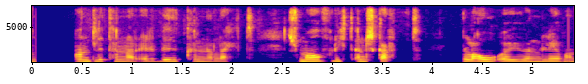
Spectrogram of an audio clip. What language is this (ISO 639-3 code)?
isl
